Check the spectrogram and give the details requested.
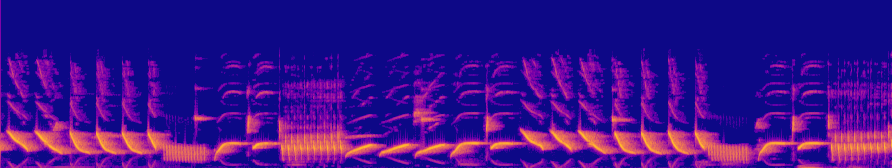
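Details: Belgian canary singing nonstop in a bell-like style, meant for warming up canaries and training chicks: fast series of descending whistled slurs, rolling buzzy trills and rising sweeps, varied phrases delivered without pause.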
